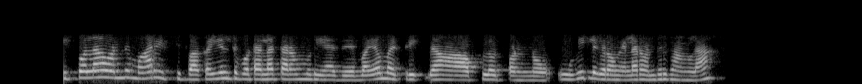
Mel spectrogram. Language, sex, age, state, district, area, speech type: Tamil, female, 18-30, Tamil Nadu, Vellore, urban, conversation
